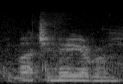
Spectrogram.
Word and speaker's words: Imaginaerum: The new album, how do you uh, how do you pronounce it now that you changed the name? – Imaginaerum. Imaginarium. Imaginarium.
